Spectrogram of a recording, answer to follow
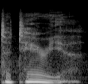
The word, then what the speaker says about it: Tartaria: Tartaria, originally pronounced Tataria without the first R, is the name of the pre-Mongolian empire that originated in northern Asia before spanning the entire northern hemisphere.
